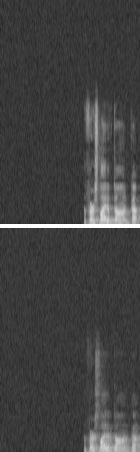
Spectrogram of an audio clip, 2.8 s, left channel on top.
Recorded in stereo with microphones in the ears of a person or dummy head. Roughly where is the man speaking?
Left.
